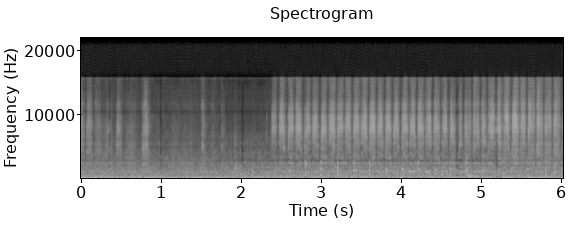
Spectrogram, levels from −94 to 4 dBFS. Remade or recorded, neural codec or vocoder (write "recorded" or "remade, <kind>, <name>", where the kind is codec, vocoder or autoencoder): remade, vocoder, Vocos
